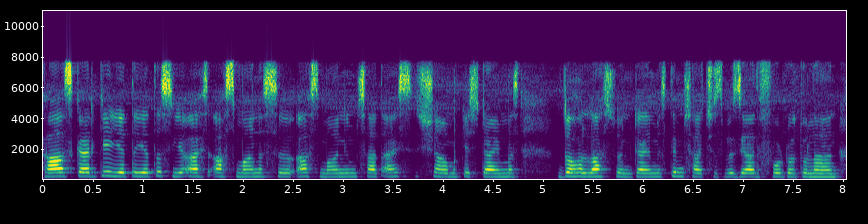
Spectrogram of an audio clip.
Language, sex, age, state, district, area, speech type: Kashmiri, female, 18-30, Jammu and Kashmir, Kupwara, rural, spontaneous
